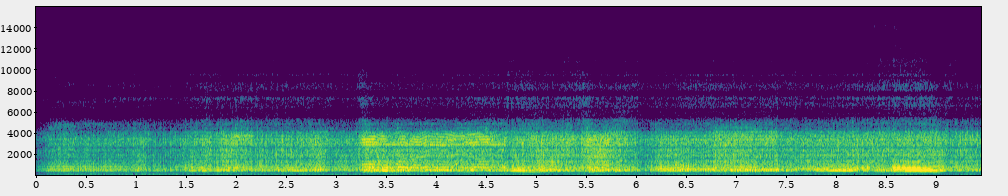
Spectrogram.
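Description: Tinny, narrow-band radio sound: hiss with steady tones that shift every second or two, and no clear speech or music.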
